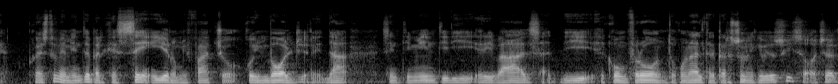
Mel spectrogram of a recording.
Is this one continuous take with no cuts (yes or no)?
yes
